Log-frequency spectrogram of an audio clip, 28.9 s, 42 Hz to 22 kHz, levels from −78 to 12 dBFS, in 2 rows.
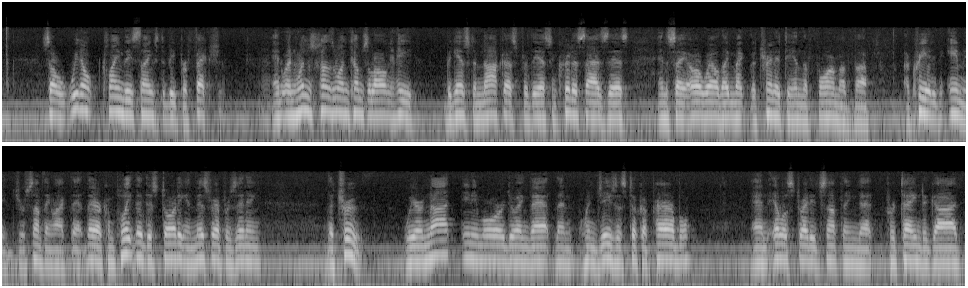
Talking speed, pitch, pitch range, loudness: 155 wpm, 120 Hz, 115-130 Hz, -16 LUFS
